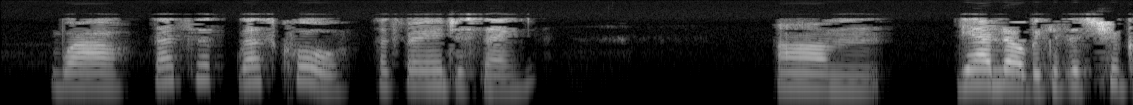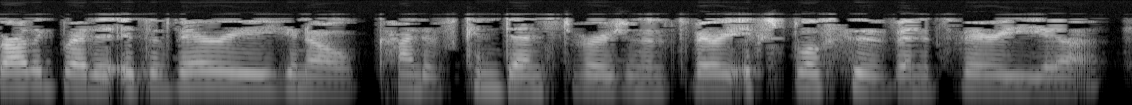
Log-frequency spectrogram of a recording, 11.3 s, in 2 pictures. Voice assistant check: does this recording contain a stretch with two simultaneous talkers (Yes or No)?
No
